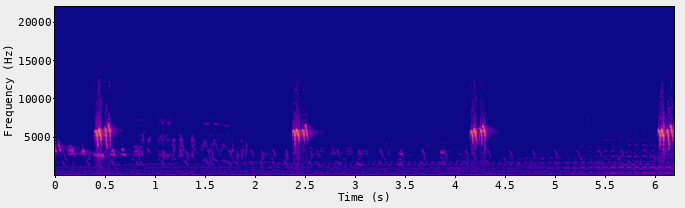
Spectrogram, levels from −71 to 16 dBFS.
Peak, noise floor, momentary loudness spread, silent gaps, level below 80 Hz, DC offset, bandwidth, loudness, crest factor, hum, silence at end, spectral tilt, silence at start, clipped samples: -8 dBFS; -55 dBFS; 19 LU; none; -62 dBFS; under 0.1%; 18.5 kHz; -23 LUFS; 24 dB; none; 0 s; 3 dB/octave; 0.05 s; under 0.1%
